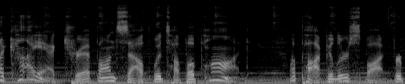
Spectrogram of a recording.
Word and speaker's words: Watuppa: Mike, what's the correct pronunciation of this water body? South Watuppa Pond. Watuppa.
